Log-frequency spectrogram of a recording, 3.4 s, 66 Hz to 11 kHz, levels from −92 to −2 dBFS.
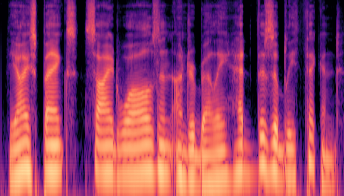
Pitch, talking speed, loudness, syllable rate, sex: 115 Hz, 175 wpm, -20 LUFS, 5.6 syllables/s, male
